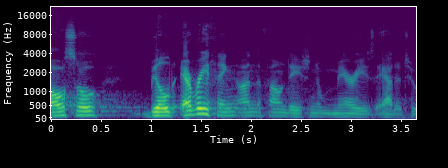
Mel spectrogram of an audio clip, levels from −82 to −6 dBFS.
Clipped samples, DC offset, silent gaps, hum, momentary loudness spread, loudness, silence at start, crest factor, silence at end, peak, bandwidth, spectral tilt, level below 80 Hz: under 0.1%; under 0.1%; none; none; 18 LU; -25 LUFS; 0 s; 20 dB; 0 s; -8 dBFS; 11.5 kHz; -7.5 dB/octave; -66 dBFS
